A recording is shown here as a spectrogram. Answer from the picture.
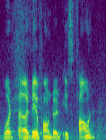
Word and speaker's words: Phound: The company name, what Dave founded, is Phound. It's spelled as Phound. So it sounds similar, but don't get confused for the listeners itself.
